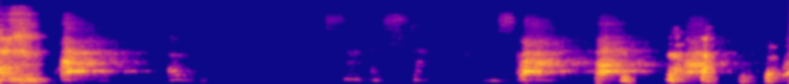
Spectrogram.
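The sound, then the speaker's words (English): A dog barks loudly at someone at the door during a Zoom call: a couple of sharp barks, a pause of a few seconds, then a rapid, excited run of barks. “And I have to apologize right now for my dog.”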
